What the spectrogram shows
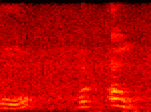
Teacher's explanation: ओ और औ, इसका उच्चारण स्थान क्या है, तो कंठ और ओष्ठ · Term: कंठ ओष्ठ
